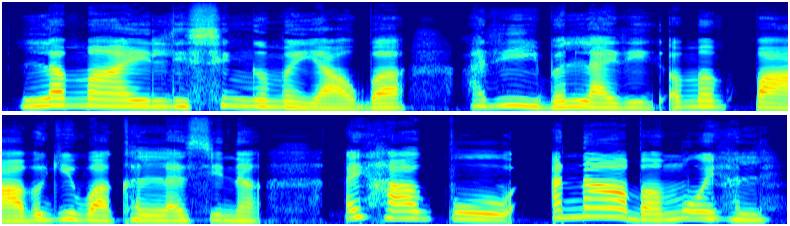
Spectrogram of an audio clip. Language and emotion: Manipuri, disgusted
